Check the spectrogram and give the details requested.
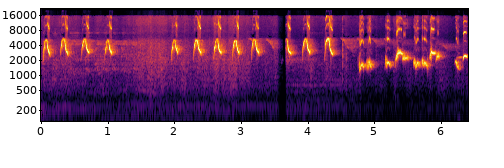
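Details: White-rumped shama (murai batu) lure song meant to stir others into singing: clear downward-sweeping notes repeated steadily, a short break, then a rush of mixed whistles and chips.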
